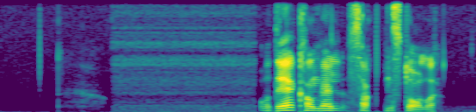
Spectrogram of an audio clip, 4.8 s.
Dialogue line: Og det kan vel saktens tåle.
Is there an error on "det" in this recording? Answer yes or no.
no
